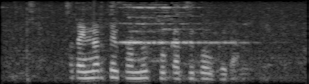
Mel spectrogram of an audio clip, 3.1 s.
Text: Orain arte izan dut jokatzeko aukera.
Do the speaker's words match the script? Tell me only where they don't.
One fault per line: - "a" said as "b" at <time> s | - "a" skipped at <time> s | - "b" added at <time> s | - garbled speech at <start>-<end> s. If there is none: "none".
none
